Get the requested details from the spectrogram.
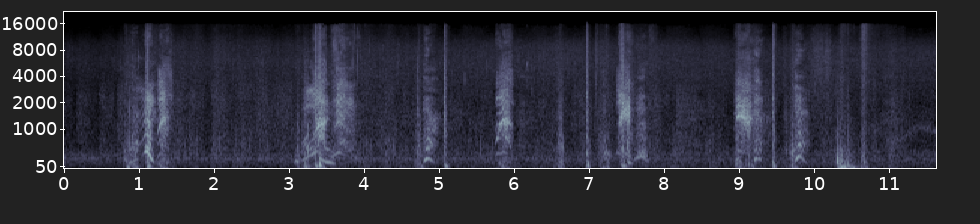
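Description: A wooden stick thuds against a body again and again.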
